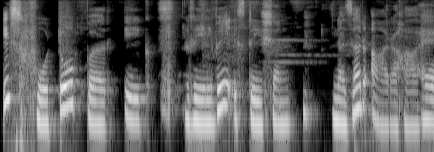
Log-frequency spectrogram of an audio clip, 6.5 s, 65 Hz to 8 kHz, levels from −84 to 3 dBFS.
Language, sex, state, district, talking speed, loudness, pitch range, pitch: Hindi, female, Madhya Pradesh, Katni, 100 wpm, -18 LUFS, 160-225 Hz, 175 Hz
